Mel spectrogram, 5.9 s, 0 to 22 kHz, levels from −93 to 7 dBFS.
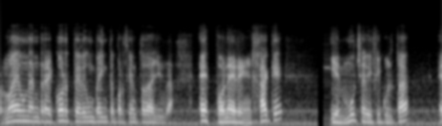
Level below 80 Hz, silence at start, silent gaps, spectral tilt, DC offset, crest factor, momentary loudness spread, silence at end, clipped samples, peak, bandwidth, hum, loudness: -44 dBFS; 0 s; none; -6 dB/octave; under 0.1%; 18 dB; 11 LU; 0 s; under 0.1%; 0 dBFS; 7.6 kHz; none; -18 LUFS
